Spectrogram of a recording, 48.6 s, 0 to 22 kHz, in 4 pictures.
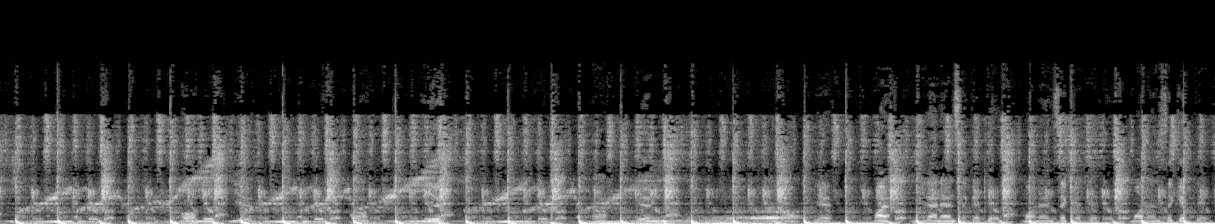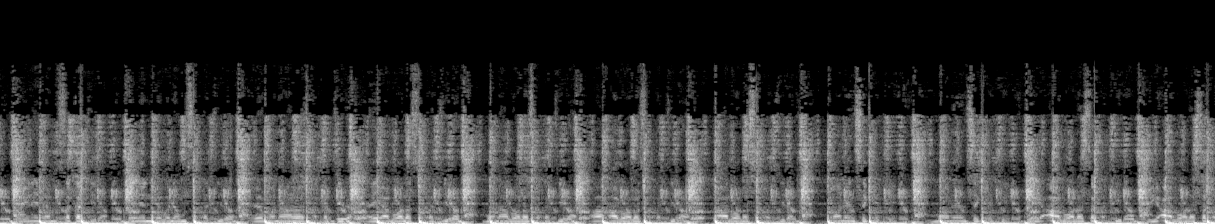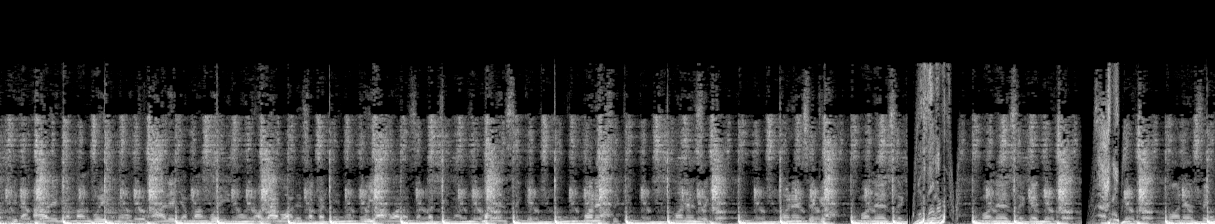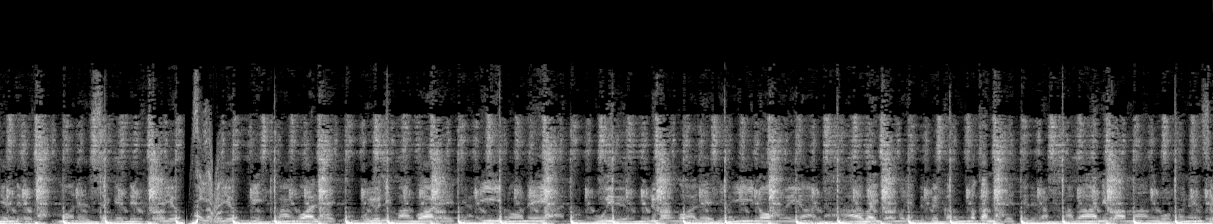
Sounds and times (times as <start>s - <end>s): Music: 0.0s - 48.5s.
